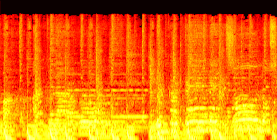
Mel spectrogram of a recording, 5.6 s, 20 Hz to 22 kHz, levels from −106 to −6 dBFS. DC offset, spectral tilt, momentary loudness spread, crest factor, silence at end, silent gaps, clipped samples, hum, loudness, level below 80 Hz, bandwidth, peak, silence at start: under 0.1%; -5 dB/octave; 5 LU; 14 dB; 0 s; none; under 0.1%; none; -20 LUFS; -28 dBFS; 15.5 kHz; -6 dBFS; 0 s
